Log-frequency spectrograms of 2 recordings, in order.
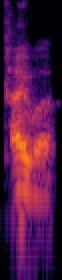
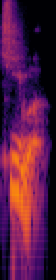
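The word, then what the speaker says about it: Kiowa: uh man and she she pronounced my my tribe my kin tribe kaiwa uh she said kiwa and i had to i kinda like my i twitched a little bit i was like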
